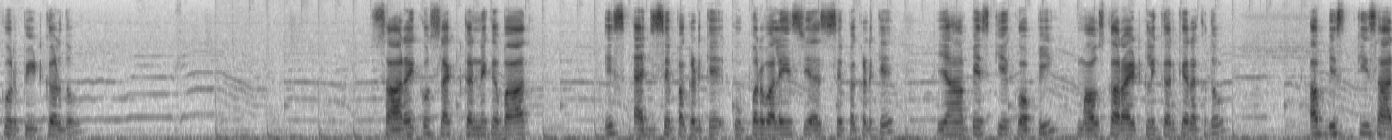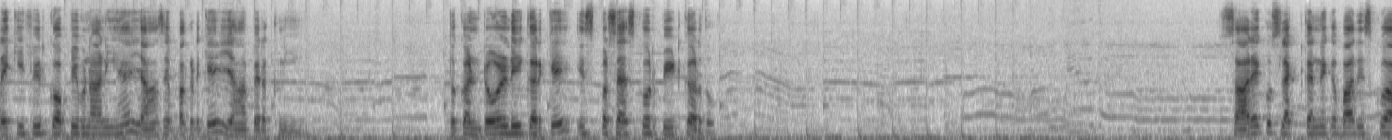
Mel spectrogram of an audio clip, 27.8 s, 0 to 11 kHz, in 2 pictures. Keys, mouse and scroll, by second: 3.2-7.5 drag, 8.3-11.5 drag, 8.9 typing, 11.5 right click, 12.7-17.6 drag, 17.6 right click, 19.4 ctrl+d, 20.4-21.2 scroll down 1, 24.1 ctrl+d, 24.9-25.4 scroll down 1, 25.4 scroll up 1, 27.4 typing.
